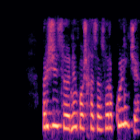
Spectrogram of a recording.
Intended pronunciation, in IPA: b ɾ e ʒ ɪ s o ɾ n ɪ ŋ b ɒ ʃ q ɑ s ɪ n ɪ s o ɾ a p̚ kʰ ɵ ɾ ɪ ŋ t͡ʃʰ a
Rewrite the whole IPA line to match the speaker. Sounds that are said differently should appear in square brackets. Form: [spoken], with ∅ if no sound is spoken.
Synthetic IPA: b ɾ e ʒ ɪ s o ɾ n ɪ ŋ b ɒ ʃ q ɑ s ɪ n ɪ s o ɾ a p̚ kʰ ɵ ɾ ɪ ŋ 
